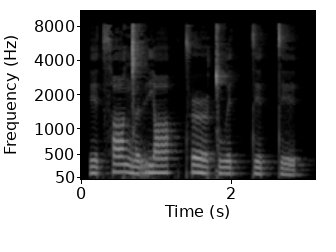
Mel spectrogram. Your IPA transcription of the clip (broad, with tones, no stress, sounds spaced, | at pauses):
ɪ˨ t͡sʰ ɑ˦ ŋ͡ǀ ə˨ r j ɑ˦ | tʰ ə˞˦˨ ǀ u˨ e̯ tː ɪ˨ tː ɪ˨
